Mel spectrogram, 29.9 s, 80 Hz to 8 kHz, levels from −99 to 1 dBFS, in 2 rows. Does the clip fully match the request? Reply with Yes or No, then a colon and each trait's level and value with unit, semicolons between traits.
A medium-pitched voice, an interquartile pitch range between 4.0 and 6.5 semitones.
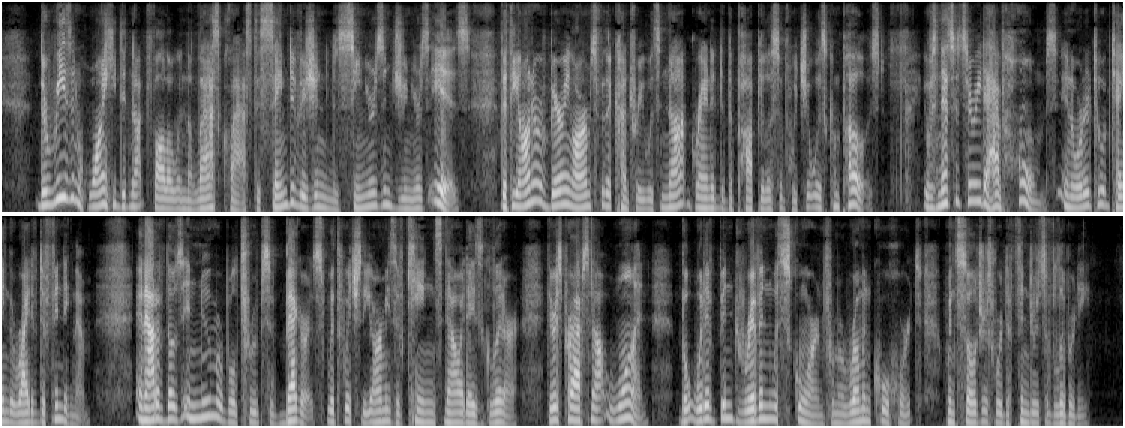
Yes: medium, 155 Hz; average, 4.5 semitones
